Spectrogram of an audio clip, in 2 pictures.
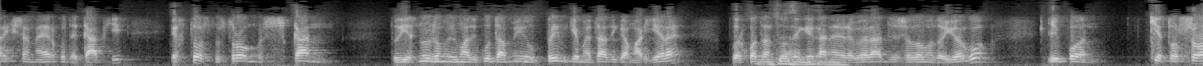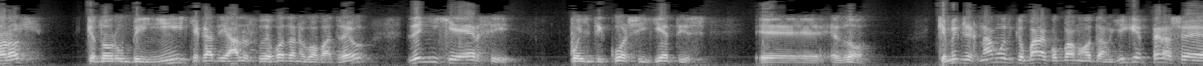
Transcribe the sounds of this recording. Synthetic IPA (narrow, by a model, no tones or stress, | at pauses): ɐɾçi̥sɐnːɐeɾxo̞nd̪e̞kɐpçi | e̞xt̪o̞st̪ust̪ɾo̞ŋuskɐn | t̪uðje̞θnuzno̞mizmɐt̪ikut̪ɐmiupɾince̞me̞t̪ɐt̪iɡɐmɐɾʝe̞ɾɐ | pue̞ɾxo̞t̪ɐnt̪ot̪ecekɐne̞ɾe̞ve̞ɾɐnd̪isese̞ðo̞me̞t̪oʝo̞ɾɣo̞ʎipo̞n | ce̞t̪o̞so̞ɾo̞s | ce̞t̪o̞ɾubiɲice̞kɐt̪iɐlo̞spuðe̞xo̞t̪ɐno̞pɐpɐt̪ɾe̞uðe̞niçe̞eɾθi | po̞lit̪iko̞siʝe̞t̪is | eeðo̞ | ce̞miɡze̞xnɐmeo̞t̪ico̞pɐɾɐko̞bɐmeo̞t̪ɐɱvʝicepe̞ɾɐse̞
